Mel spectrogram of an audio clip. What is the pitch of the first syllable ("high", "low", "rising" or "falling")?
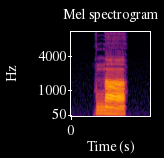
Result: low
